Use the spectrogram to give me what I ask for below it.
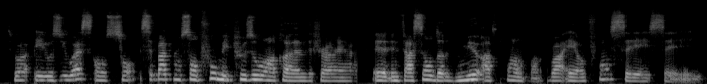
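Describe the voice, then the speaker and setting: A brand founder in her forties, an American woman from the United States, chats through a casual interview with lots of restarts. Her voice sits lowish and carries a warm tone.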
